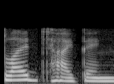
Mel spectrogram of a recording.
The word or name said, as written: blood-typing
